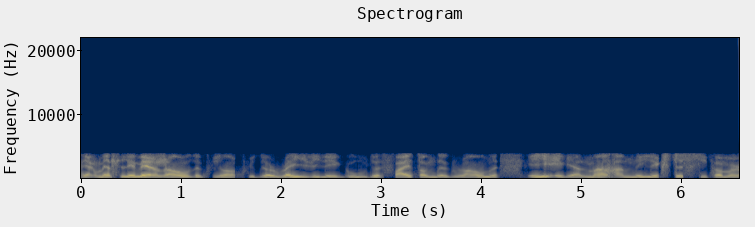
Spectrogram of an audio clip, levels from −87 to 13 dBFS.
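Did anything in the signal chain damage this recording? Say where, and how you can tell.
Yes, at the codec stage, throughout. The speech has the buzzy, robotic character of an LPC-10 vocoder: each moment is rebuilt from a ten-pole filter fed by pulses or noise, so it snaps between buzz and hiss. Nothing survives above 3.9 kHz, consistent with 2.4 kbit/s coding.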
